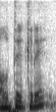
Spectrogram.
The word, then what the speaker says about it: Autechre: Es un dúo Autecre, lo pronuncian ellos, aunque es una palabra inventada.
